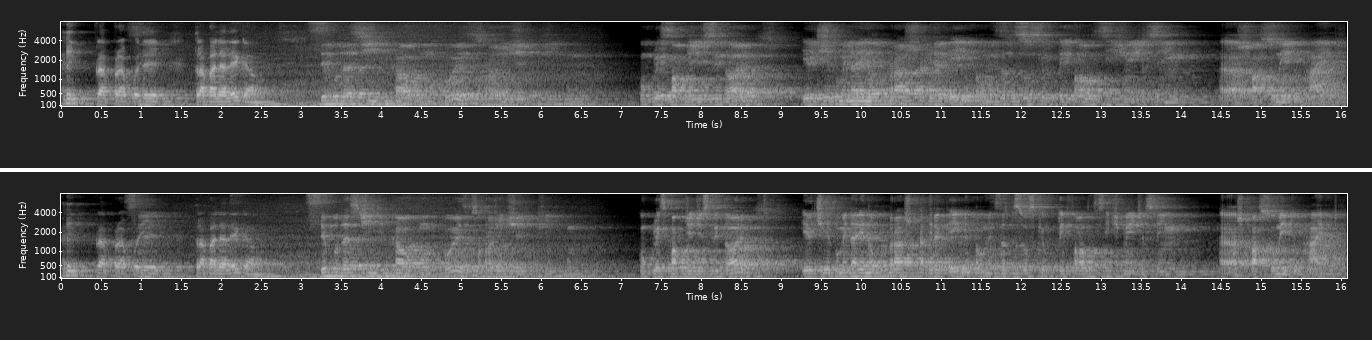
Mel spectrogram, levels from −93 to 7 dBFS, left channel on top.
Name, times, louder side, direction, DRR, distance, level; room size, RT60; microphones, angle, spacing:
voice 1, 0.0-2.7, left 3 dB, 90° left, 1.2 m, -27 dB
Motorcycle, 0.8-6.8, equal, 5° left, 3.5 m, -37 dB
voice 2, 3.1-6.5 7.2-8.9 9.3-14.0 14.5-15.9, equal, 60° right, 3.7 m, -30 dB
26.5 x 19.0 x 9.4 m
head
